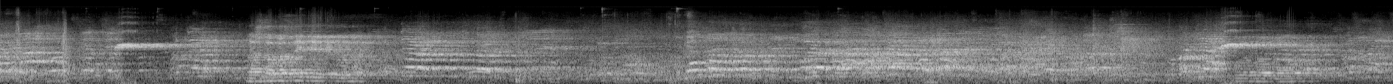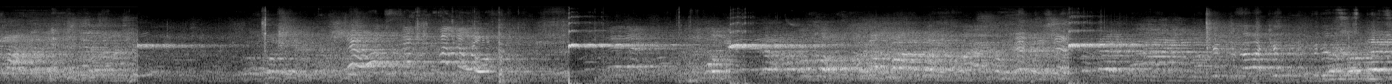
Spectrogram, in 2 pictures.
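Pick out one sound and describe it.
Boys in a crowd shout excitedly.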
